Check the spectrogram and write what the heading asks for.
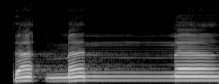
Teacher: لا ترجع شفتيك سريعا، يستمر الضم زمن الغنة. تأمنا. · أن نشير بالضم أثناء نطق النون الأولى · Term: وجه الإشمام, الإشمام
